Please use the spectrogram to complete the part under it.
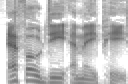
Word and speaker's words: FODMAP: It's FODMAP, so it's like FODMAP. – DMAP, I guess, yeah. – So it basically – it's like food map missing an O.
